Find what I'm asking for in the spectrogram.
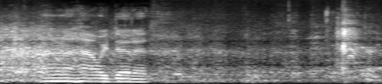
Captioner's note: audience laughing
